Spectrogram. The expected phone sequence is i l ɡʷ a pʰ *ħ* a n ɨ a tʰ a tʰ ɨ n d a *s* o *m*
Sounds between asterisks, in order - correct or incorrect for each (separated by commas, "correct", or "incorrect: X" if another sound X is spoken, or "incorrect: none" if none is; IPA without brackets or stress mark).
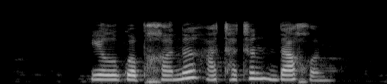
incorrect: χ, incorrect: χ, incorrect: n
